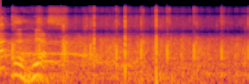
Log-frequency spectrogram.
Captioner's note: applause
